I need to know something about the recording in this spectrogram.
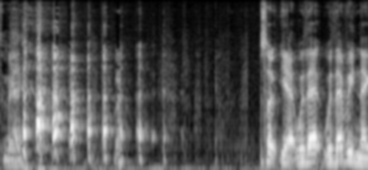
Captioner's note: laughing loudly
